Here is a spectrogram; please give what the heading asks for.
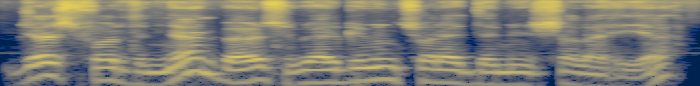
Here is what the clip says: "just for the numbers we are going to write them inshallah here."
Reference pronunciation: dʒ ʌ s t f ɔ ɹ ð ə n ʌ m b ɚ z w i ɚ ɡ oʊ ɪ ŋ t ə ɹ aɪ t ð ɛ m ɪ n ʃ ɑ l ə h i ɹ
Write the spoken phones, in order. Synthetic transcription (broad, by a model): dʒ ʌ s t f ɔ ɹ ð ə n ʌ m b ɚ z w ɚ ɡ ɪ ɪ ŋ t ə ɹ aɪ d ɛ m ɪ n ʃ ɑ l ə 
